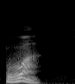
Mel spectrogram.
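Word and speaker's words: ва (は): Когда мы пишем частицу «ва» хироганой, мы пользуемся слогом «ха», а не «ва», хотя произносим «ва».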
